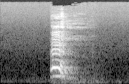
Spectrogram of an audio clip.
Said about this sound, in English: Bless you, Mom.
